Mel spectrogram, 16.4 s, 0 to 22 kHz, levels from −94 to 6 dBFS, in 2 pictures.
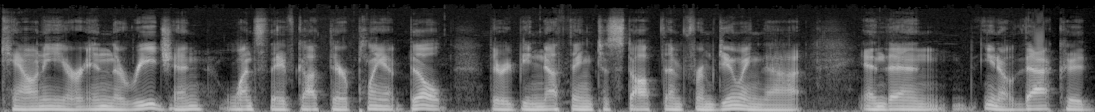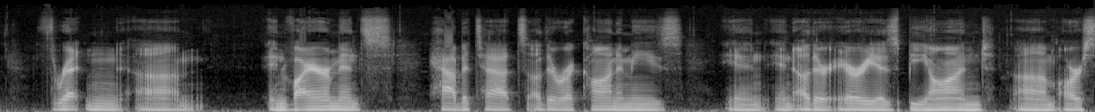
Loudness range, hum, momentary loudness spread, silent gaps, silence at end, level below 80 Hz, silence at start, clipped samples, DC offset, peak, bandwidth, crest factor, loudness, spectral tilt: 3 LU; none; 8 LU; none; 0 s; -44 dBFS; 0 s; under 0.1%; under 0.1%; -6 dBFS; 12.5 kHz; 16 dB; -22 LUFS; -5 dB/octave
